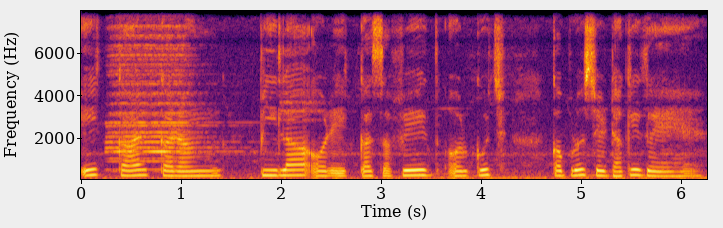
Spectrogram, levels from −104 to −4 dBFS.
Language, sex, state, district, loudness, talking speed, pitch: Hindi, female, West Bengal, Alipurduar, -16 LUFS, 155 wpm, 225 Hz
